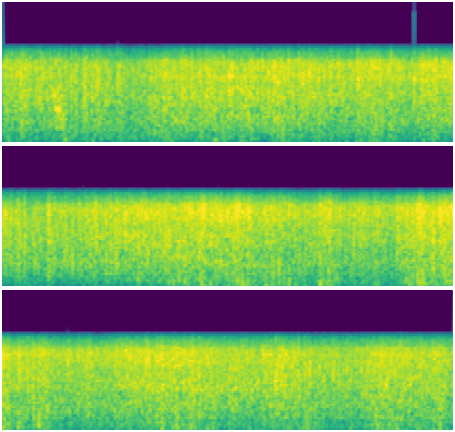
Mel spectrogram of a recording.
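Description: Heavy rain pelting a plastic sheet in a strong wind, a dense steady hiss broken by a few low gusting thumps around the middle.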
